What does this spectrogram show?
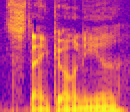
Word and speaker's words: Stankonia: That's Stankonia?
